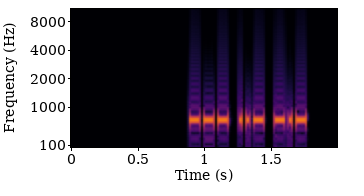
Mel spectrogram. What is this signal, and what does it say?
Morse code, heard as a keyed tone, about 47 wpm, 700 Hz. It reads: OUK
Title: USA Call Sign Postfixes - 3 Letters 45wpm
